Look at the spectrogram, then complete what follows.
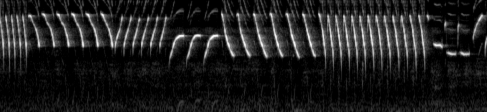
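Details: Long canary master song: rapid rolls of down-slurred whistled notes shifting between several distinct trill types, some slower rising phrases, and a short flat tone near the end.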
